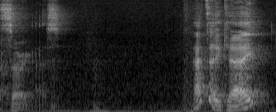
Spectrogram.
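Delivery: ordinary talk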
